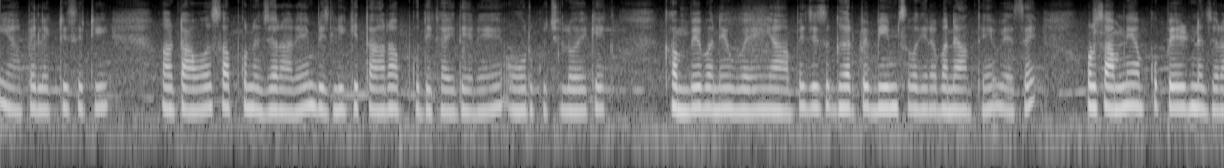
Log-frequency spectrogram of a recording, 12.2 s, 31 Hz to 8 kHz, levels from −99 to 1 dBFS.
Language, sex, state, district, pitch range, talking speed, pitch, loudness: Hindi, female, Jharkhand, Jamtara, 210-230 Hz, 195 wpm, 220 Hz, -26 LUFS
